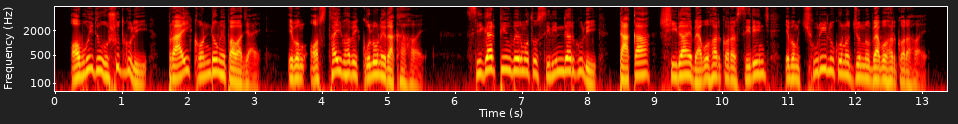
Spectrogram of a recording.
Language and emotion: Bengali, neutral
